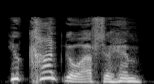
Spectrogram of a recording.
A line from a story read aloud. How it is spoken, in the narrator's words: Amanda pleaded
